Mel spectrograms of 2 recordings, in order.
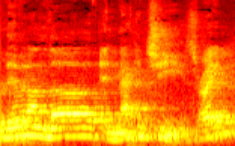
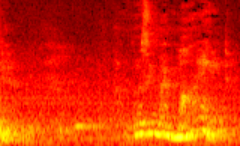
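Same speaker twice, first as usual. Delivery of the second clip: worn-out murmur; 4 semitones higher, 10 dB quieter, much slower than usual. Retold or imitated. Exhausted new father's inner cry.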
